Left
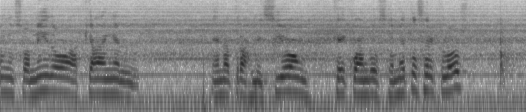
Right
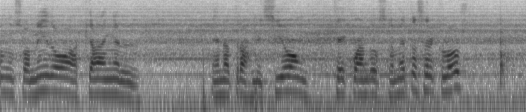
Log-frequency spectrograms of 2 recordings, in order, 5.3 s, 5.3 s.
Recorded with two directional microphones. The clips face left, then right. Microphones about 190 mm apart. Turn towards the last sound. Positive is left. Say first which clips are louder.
# left 1 dB
turn(degrees=20)  # may be behind; listen again after turning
